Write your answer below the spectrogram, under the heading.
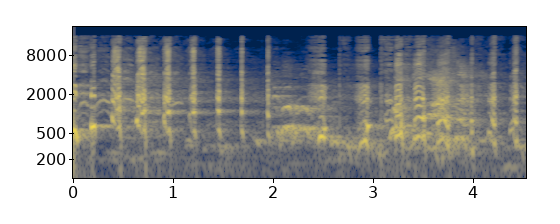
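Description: Laughter: a quick run of short giggling bursts, about five a second, in the first two seconds, then looser chuckling.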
